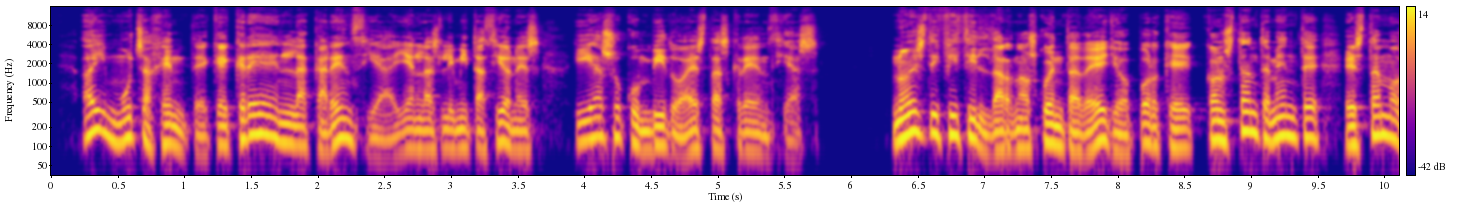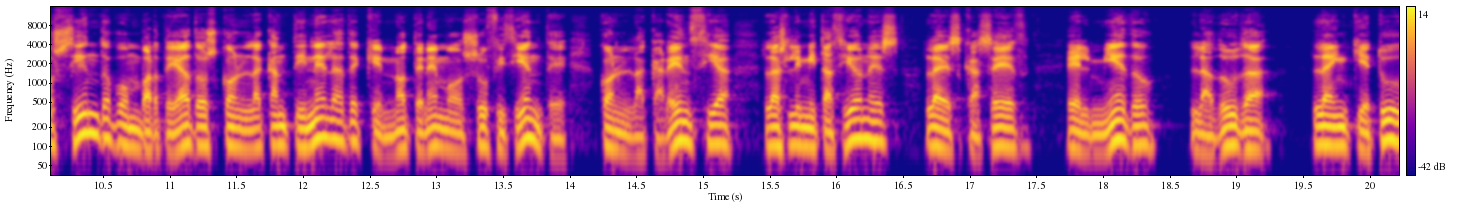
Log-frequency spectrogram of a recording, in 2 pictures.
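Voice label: Spanish, Spain, interview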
